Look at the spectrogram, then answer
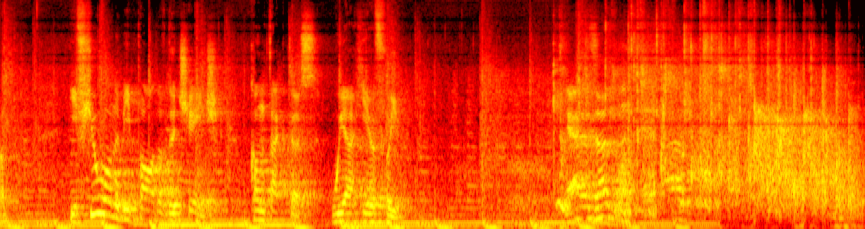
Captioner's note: applause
